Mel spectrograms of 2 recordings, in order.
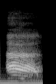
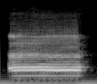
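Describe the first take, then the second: First: The vowel is short and clipped. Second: The vowel is drawn out long. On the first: It calls someone who is near. "dikosarkan tanpa ada mat, ah gitu sahaja" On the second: It calls someone who is far away. "Adapun untuk ba'id dia panjang, ah gitu"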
